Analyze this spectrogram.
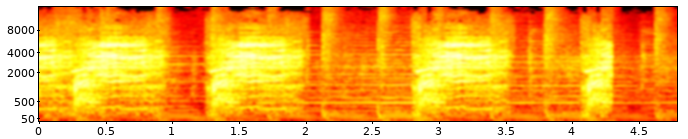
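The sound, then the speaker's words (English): Four loud pig oinks in two quick pairs, each a harsh nasal grunt rising and falling, with a steady musical backing underneath and no talking. “Okay, let's get the oinks.”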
